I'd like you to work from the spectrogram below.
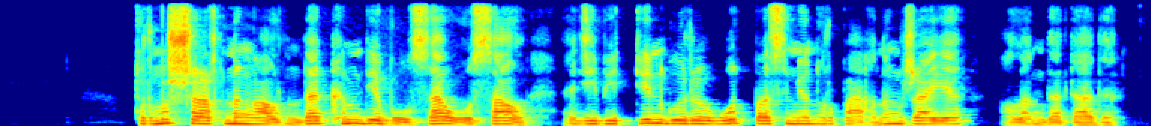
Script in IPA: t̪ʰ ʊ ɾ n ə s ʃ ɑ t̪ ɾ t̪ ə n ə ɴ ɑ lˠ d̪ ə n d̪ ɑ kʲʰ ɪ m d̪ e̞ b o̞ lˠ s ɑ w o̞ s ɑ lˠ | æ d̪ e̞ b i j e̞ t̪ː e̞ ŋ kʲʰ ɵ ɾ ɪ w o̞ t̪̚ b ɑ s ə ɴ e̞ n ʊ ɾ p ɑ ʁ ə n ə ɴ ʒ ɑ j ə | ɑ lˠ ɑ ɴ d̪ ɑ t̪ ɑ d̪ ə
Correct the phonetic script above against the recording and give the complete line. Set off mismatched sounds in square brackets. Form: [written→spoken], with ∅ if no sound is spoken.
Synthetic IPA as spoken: t̪ʰ ʊ ɾ [n→m] ə s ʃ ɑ [t̪→∅] ɾ t̪ ə n ə ɴ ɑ lˠ d̪ ə n d̪ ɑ kʲʰ ɪ m d̪ e̞ b o̞ lˠ s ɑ w o̞ s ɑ lˠ | æ d̪ e̞ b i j e̞ t̪ː e̞ ŋ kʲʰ ɵ ɾ ɪ w o̞ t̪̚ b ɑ s ə [ɴ→m] e̞ n ʊ ɾ p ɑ ʁ ə n ə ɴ ʒ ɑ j ə | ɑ lˠ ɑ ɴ d̪ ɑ t̪ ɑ d̪ ə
